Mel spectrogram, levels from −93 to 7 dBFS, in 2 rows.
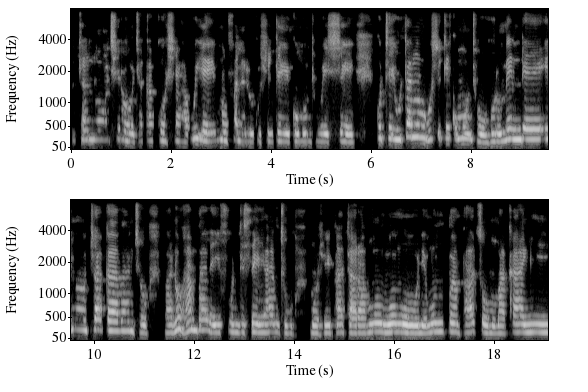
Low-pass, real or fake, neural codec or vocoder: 7.2 kHz; fake; autoencoder, 48 kHz, 128 numbers a frame, DAC-VAE, trained on Japanese speech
